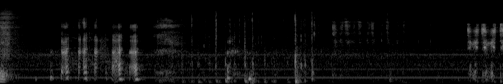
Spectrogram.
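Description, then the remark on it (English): Rapid, uneven typing on a computer keyboard while searching YouTube for a song, bursts of sharp clicks with short pauses between, over a faint steady hum; a brief quicker flurry of keystrokes near the end. “No, but I'm on YouTube and I was trying to find the outro song so I could.”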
